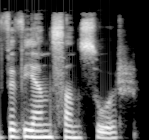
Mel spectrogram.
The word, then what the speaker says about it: Vivien Sansour: My name is Vivien Sansour.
